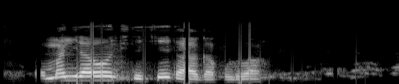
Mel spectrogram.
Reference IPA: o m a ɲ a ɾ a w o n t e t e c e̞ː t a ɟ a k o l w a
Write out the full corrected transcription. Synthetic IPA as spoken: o m a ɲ i ɾ a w o n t i t e c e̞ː t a ɡ a k u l w a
